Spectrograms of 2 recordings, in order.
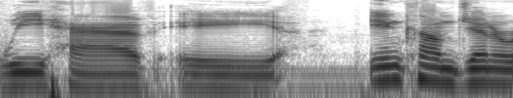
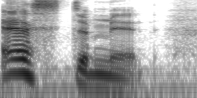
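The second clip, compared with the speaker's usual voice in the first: estimate set apart and stressed loudly. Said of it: "I emphasize the word".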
